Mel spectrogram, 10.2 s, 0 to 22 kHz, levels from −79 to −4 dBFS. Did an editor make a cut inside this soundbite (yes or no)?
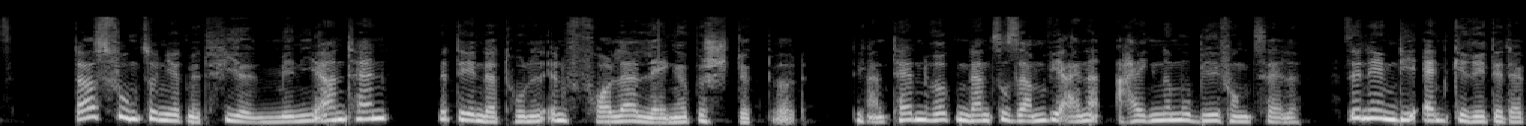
yes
